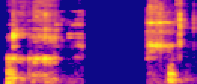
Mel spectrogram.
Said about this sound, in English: Oh my, all of a sudden I just had to burp. Let me grab a drink here.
